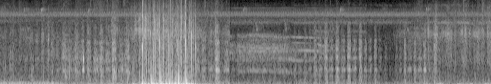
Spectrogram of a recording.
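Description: Dog panting close by over a run of small clicks; about three seconds in, a loud rustling burst lasts about a second.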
